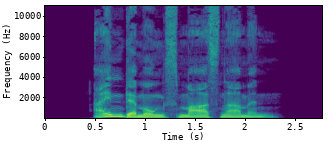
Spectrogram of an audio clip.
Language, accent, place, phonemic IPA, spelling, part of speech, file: German, Germany, Berlin, /ˈaɪ̯nˌdɛmʊŋsˌmaːsnaːmən/, Eindämmungsmaßnahmen, noun, De-Eindämmungsmaßnahmen.ogg
- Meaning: plural of Eindämmungsmaßnahme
